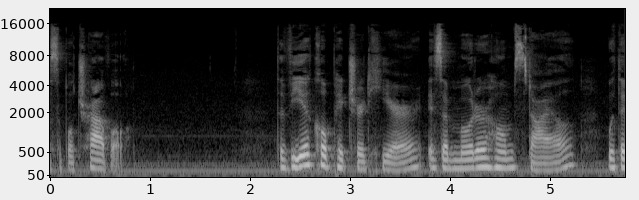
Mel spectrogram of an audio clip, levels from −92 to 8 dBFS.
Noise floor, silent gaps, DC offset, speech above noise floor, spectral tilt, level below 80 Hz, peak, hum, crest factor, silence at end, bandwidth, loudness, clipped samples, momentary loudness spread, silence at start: -49 dBFS; none; under 0.1%; 23 dB; -6 dB/octave; -58 dBFS; -10 dBFS; none; 18 dB; 0 s; 16 kHz; -27 LUFS; under 0.1%; 12 LU; 0 s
